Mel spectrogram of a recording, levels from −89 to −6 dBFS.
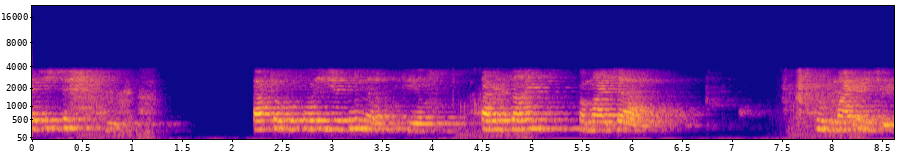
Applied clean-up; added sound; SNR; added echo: none; Dog; 17 dB; reverberation time 1.1 s.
